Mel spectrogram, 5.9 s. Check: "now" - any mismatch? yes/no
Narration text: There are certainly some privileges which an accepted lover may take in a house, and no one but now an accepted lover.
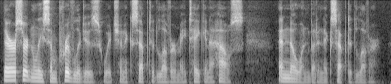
yes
